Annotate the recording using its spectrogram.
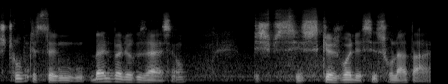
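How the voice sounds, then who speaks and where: A man with an ordinary speaking voice, fairly quick in pace, medium-pitched, with ordinary pitch variation. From Quebec, Salaberry-de-Valleyfield. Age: 50s. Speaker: nurse and part-time firefighter. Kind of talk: casual interview.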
